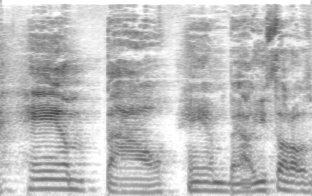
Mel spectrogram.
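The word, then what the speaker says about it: 汉堡: That's because the reason is because hambao is how you say hamburger in Chinese.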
